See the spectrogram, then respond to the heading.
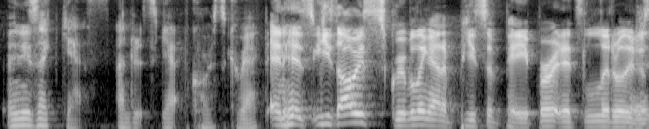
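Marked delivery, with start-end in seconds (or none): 0.5-2.0 low, soft assured murmur; hushed mock psychic. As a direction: mumble agreement like a fake medium. Psychic mimicked.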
